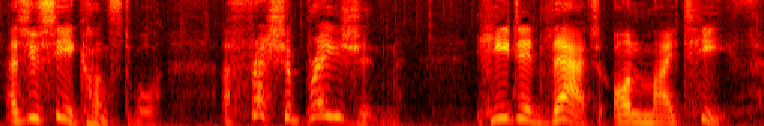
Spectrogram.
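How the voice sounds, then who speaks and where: A man's voice: high voice, wildly swooping pitch, unhurried, bright, forceful tone, no room sound, heavily acted. An actor playing a sly, unflappable captain in a radio drama, suave and mocking, drawing out his insinuations. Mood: sly, insinuating. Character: sly, unflappable English captain, needling blackmailer.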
